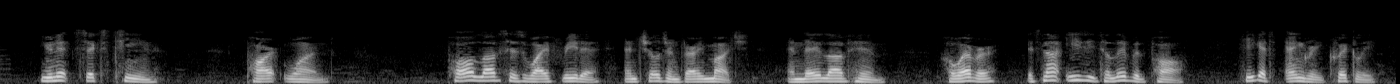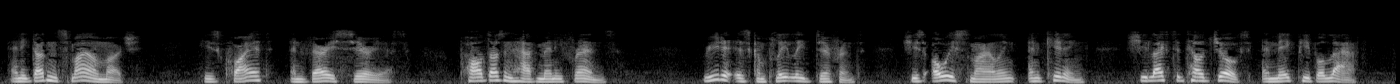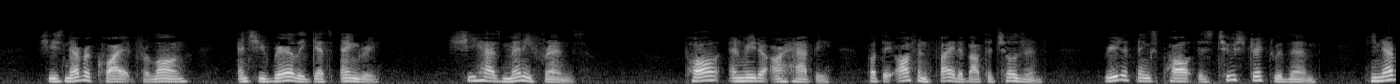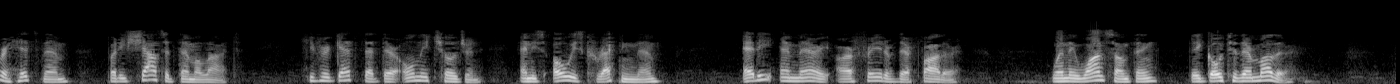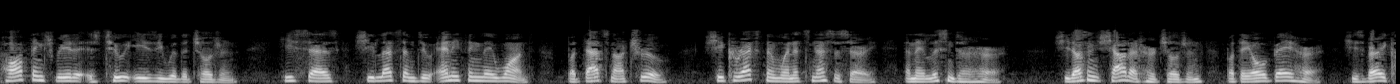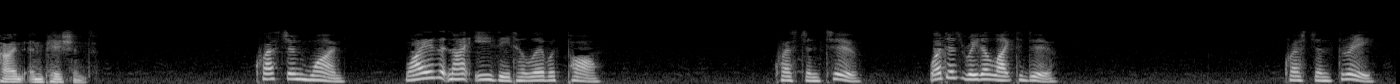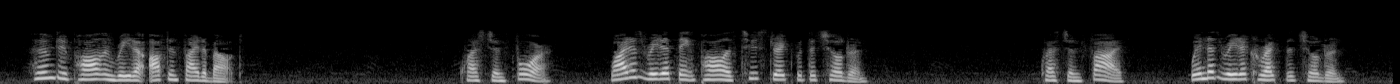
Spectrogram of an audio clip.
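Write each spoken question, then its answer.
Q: Why is it not easy to live with Paul?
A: He gets angry quickly, doesn't smile much, and is quiet and very serious

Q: What does Rita like to do?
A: Tell jokes and make people laugh

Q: Whom do Paul and Rita often fight about?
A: The children

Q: Why does Rita think Paul is too strict with the children?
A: He shouts at them a lot and is always correcting them

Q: When does Rita correct the children?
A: When it's necessary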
